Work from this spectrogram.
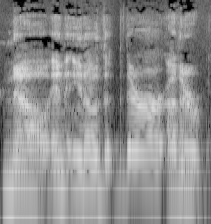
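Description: A man's voice: a little high, moderate pace, pushed and bright. A man hosting a podcast, explaining things casually in a stop-and-start, conversational way and checking that his listener follows. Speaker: podcast host.

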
